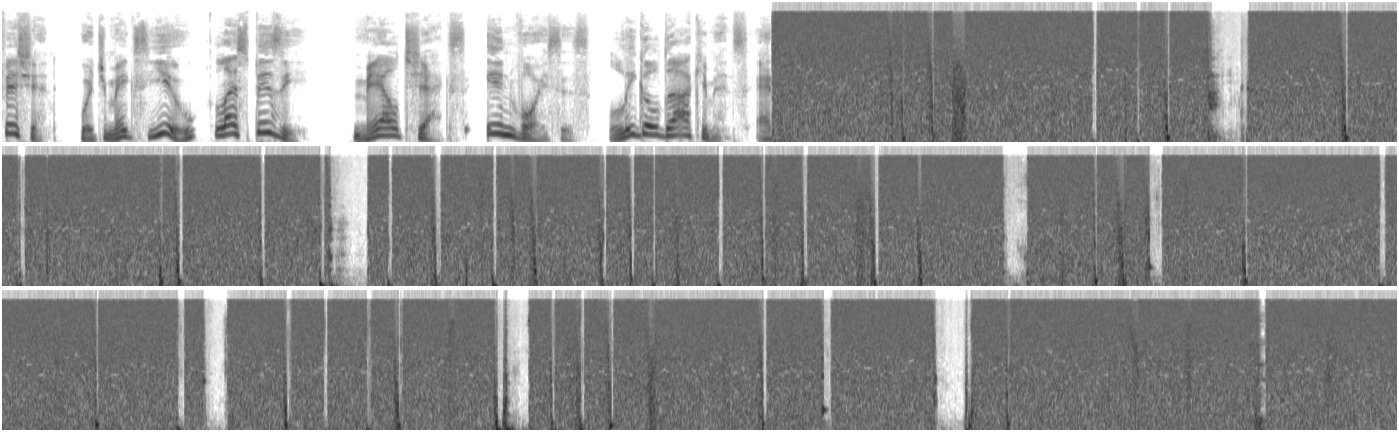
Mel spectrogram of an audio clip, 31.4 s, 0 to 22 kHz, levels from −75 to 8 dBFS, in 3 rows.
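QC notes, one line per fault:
5.77–31.39 s, samples built from the wrong bytes: right after "checks invoices legal documents" the reader begins assembling each sample from misaligned bytes, either shifted by one or in swapped order, and stays that way to the end of the clip. The rapidly fluctuating low-order bits now land in the high-order position, so the speech turns into loud, harsh broadband noise.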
